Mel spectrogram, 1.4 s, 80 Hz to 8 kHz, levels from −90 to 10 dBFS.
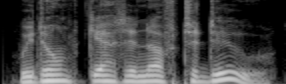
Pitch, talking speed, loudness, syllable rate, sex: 140 Hz, 250 wpm, -17 LUFS, 5.7 syllables/s, male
